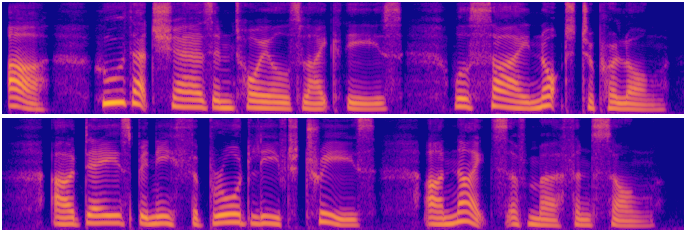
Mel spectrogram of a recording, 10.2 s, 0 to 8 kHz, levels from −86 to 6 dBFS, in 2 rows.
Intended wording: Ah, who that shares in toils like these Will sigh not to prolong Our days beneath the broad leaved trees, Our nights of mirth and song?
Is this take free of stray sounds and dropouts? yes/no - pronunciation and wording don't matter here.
yes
